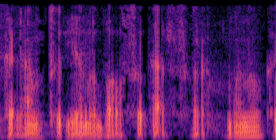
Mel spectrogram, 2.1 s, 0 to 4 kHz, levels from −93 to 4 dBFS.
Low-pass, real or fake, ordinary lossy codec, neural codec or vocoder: 3.6 kHz; real; AAC, 24 kbps; none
